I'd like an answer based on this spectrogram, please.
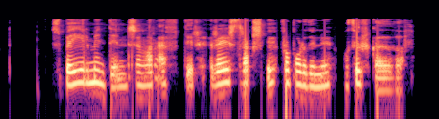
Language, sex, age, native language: Icelandic, female, 30-39, Icelandic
